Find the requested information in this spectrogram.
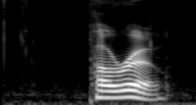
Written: peru

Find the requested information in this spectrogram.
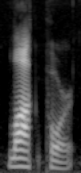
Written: Lockport

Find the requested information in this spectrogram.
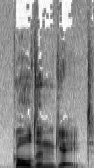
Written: Golden Gate

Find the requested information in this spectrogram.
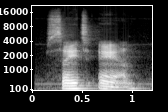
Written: St. Anne

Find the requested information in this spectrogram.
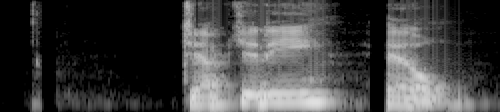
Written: Deputy Hill

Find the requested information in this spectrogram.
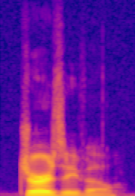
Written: Jerseyville

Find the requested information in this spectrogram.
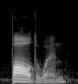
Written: Baldwin

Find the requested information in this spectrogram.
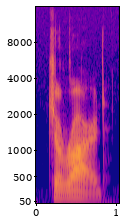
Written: Girard

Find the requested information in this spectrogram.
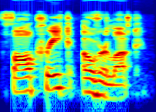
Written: Fall Creek Overlook

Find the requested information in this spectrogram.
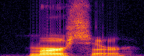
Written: Mercer

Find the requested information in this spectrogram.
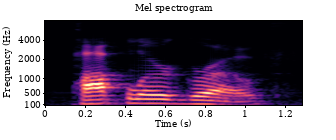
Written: Poplar Grove

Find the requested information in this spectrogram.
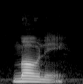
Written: Monee

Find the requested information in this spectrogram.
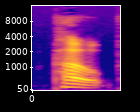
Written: Pope

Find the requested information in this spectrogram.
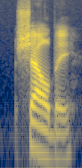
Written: Shelby

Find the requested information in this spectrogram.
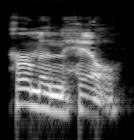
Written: Herman Hill

